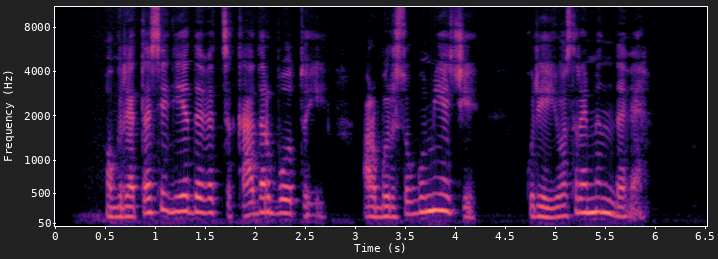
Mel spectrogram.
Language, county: Lithuanian, Šiauliai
